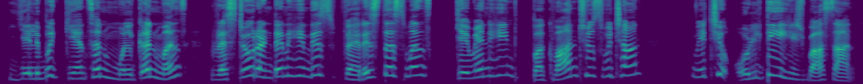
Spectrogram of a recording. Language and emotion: Kashmiri, disgusted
